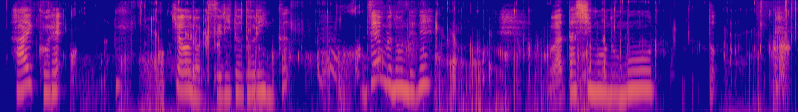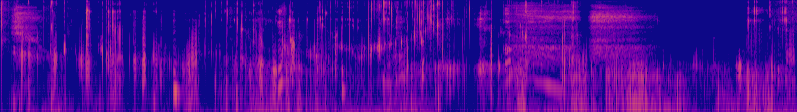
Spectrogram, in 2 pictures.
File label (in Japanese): 耳舐めされながらオナホ課お姉さんをバイブ責めし、立ちバック、騎乗位で媚薬ガンギマリHする音声; アダルトグッズ専門企業の新卒モニター研修。オナホ科お姉さんの事務的射精管理～媚薬ローションで強制キメセク交尾～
